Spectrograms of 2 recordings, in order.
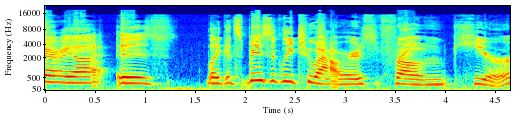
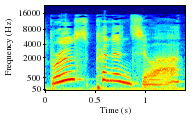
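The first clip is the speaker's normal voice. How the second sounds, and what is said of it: Funny put-on accent on words. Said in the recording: “You sound like Samantha from Sex and the City... Like Jenna from 30 Rock, where you give it like a funny accent.”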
